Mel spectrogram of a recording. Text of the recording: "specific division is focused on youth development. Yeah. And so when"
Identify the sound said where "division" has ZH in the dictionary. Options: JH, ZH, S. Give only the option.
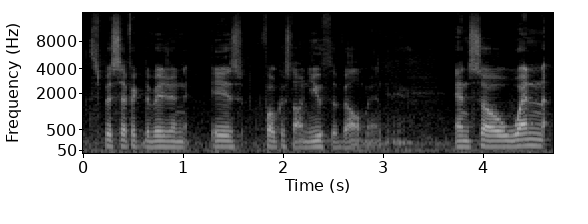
ZH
